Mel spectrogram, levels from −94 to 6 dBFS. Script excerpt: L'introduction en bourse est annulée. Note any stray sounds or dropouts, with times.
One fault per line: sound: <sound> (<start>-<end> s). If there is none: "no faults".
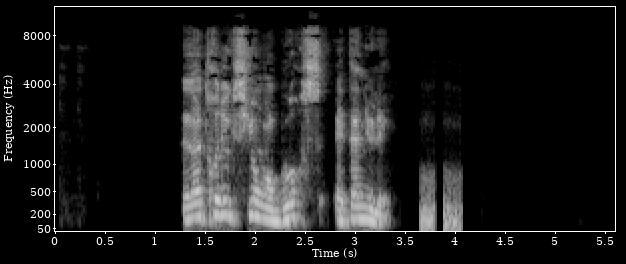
sound: laugh (3.6-4.1 s)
